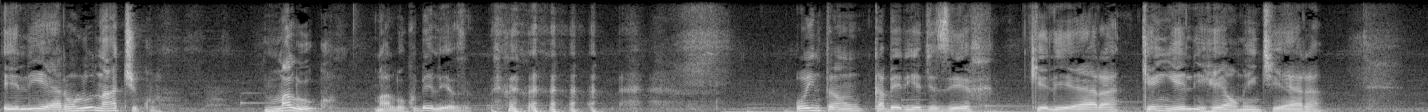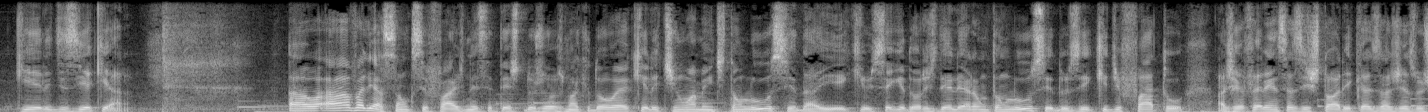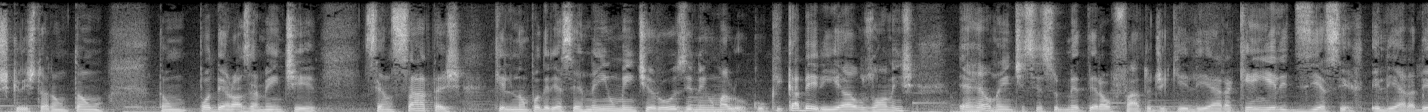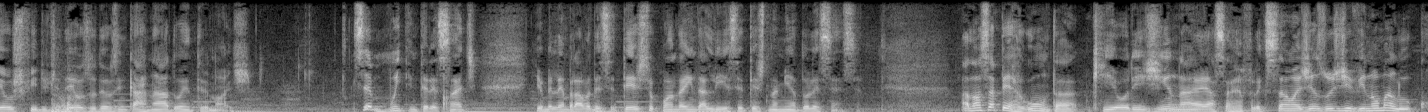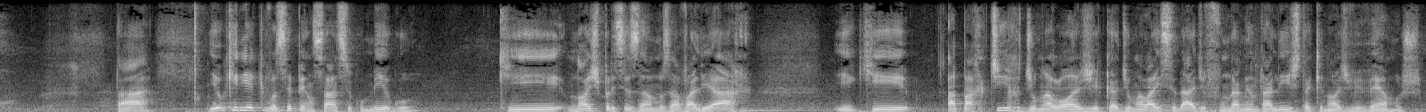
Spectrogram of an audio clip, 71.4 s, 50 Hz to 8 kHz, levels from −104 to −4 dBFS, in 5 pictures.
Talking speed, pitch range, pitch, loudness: 135 wpm, 110-125 Hz, 115 Hz, -22 LUFS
